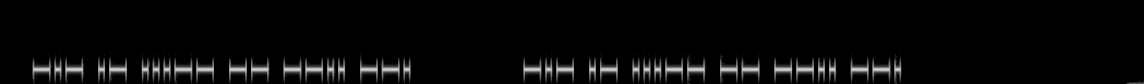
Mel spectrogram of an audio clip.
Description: Morse code, heard as a keyed tone, about 22 wpm, 700 Hz. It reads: KA3MZG KA3MZG
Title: USA Call Signs - 6 Characters - Repeated 3x - 22wpm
